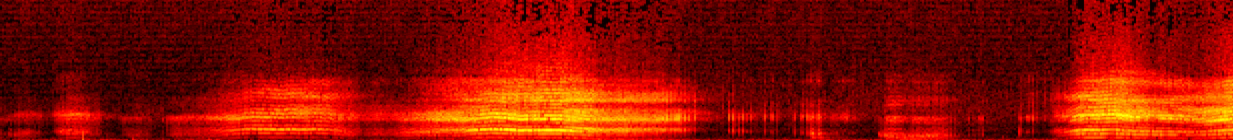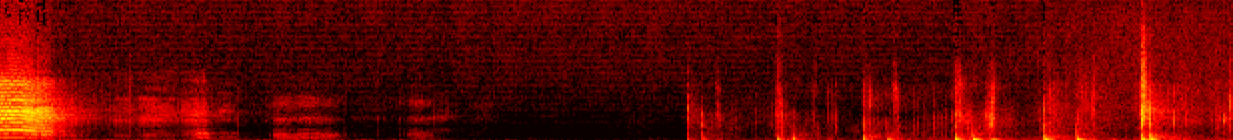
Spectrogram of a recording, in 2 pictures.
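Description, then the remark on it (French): A baby cries in long, wavering wails, pausing between bursts, then quiets. Scattered taps and knocks follow near the end. “Et heureusement qu'elle a le bébé à s'occuper.”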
